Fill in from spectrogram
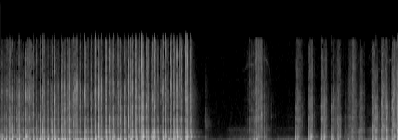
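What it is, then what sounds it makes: Hollow cardboard tube. A long, hollow, empty cardboard paper towel tube is scratched and tapped with nails and fingertips, giving dense, rapid, hollow-sounding taps and scratches with a faint resonant tone for about four seconds. After a short silence and a brief scratch, a looser series of separate, dull taps follows to the end.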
